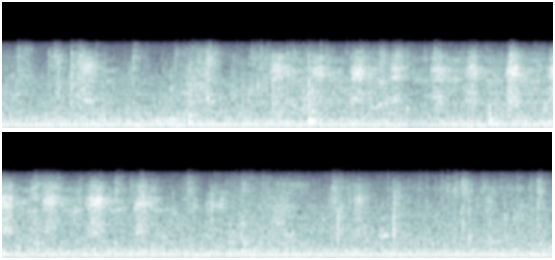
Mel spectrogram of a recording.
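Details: Rosie, a puppy playing with her mother, gives rapid breathy huffs and pants, roughly three per second, with faint whimpery yips over a steady low electrical hum.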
